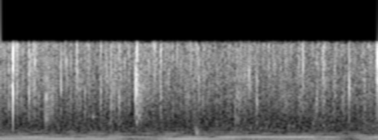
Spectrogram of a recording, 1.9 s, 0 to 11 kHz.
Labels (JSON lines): {"label": "biophony, midshipman", "recorder": "SoundTrap 500"}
